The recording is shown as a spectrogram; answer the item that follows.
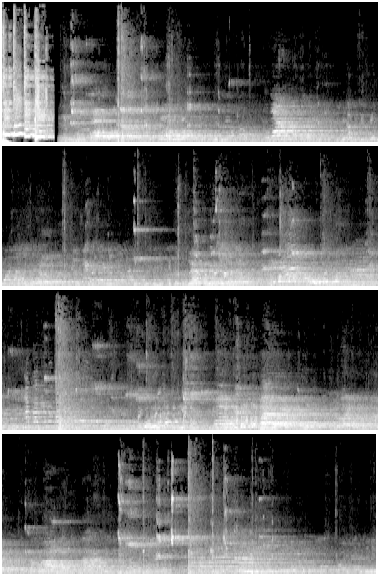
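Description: Badminton rackets striking shuttlecocks, sharp smacks at irregular intervals that echo through a large indoor sports hall, over a steady murmur of players' and onlookers' voices.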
